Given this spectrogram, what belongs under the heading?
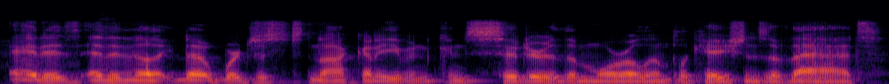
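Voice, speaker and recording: Low-voiced sardonic rambling man, slightly muffled. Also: level tone, fast, darkish tone. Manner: rambling, sardonic, sweary, stammers and repeats words. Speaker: podcast co-host. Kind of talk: casual comic ranting chat.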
